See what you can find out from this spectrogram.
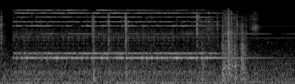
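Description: A payphone in a phone booth rings with a continuous, shrill metallic bell, steady, with a few sharper clatters near the end and no voices.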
